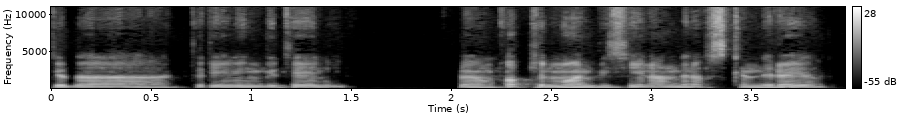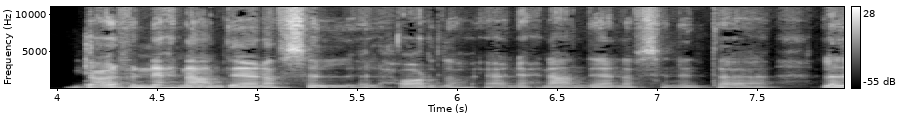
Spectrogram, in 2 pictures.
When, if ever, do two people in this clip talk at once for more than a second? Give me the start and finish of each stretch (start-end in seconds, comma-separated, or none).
none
